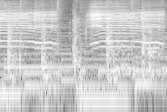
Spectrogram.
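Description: Goat bleating during a children's goat race in a cartoon: several loud, wavering bleats in quick succession, close and clear, with no talking.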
